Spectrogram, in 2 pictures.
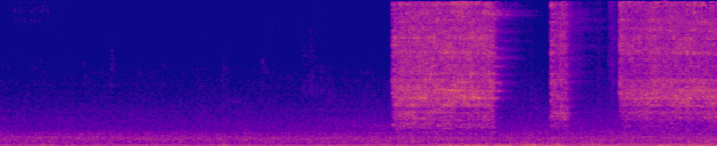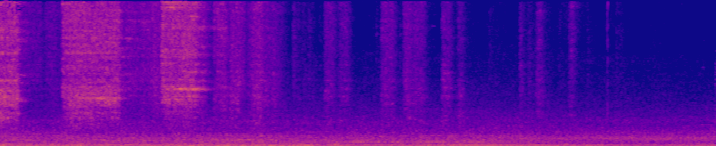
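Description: Double-deck electric suburban train arriving at the platform with a steady low rumble. From about four seconds in, a run of loud hisses in short bursts lasts some five seconds, typical of the brakes letting out air as the train comes in.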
